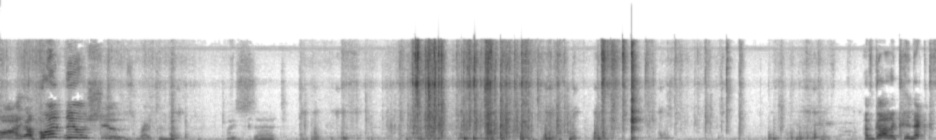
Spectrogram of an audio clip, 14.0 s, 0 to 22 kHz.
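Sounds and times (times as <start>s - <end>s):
wrapping paper tearing and rustling: 5.7s - 11.2s.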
